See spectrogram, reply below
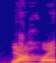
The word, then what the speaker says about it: Yahweh: Yahweh has two syllables.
